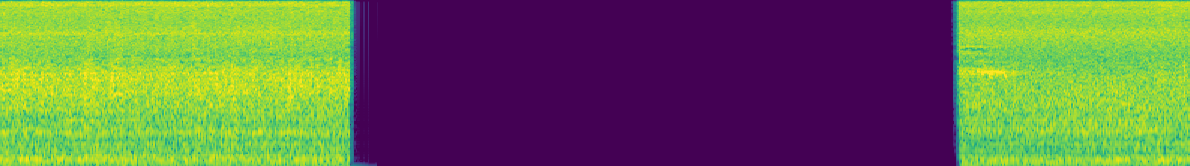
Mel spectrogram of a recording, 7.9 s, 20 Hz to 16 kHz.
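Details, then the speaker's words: 2005 Ford Explorer with 14 codes including P0190: low, uneven idle chugging and wavering, barely holding idle; dark gunk keeps the throttle plate from closing fully, later cleaned out. "14 codes. It's running rough. It's barely wanting to idle."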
